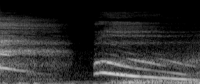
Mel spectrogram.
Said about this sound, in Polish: I często na, przed egzaminami każą nam ziewać. Jest, takie, jest taka porada, ziewnij przed egzaminem.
